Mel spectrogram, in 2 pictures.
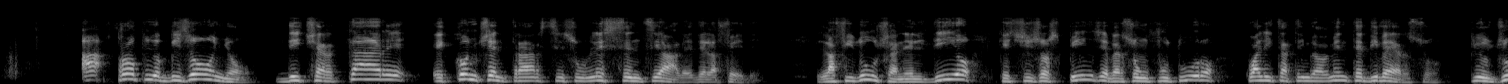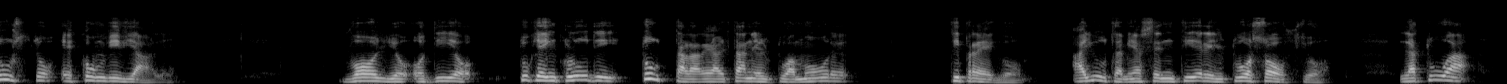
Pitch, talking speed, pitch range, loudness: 160 Hz, 100 wpm, 135-185 Hz, -26 LUFS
